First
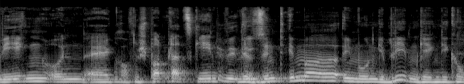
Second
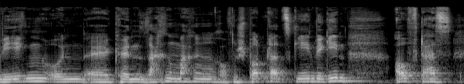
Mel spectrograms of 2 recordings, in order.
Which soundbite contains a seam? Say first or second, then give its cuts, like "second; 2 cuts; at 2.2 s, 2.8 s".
first; 2 cuts; at 1.1 s, 2.2 s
